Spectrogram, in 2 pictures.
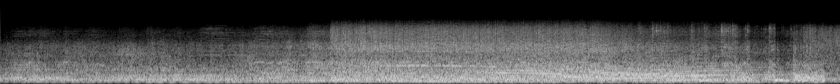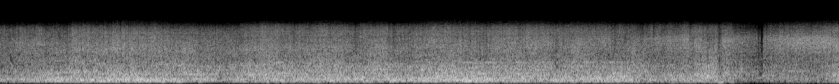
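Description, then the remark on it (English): A heavy, continuous roar of aircraft engines passing overhead a small island in the South Pacific, with a droning, wavering engine tone that swells loud throughout, amid rumbling blasts and wind-like noise. “Then the planes came.”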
